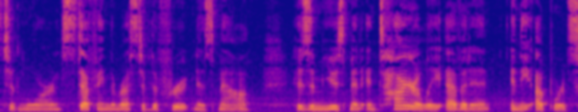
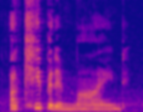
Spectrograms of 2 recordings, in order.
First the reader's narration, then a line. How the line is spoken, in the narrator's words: he said, chuckling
